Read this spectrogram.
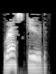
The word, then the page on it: rescued: British English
